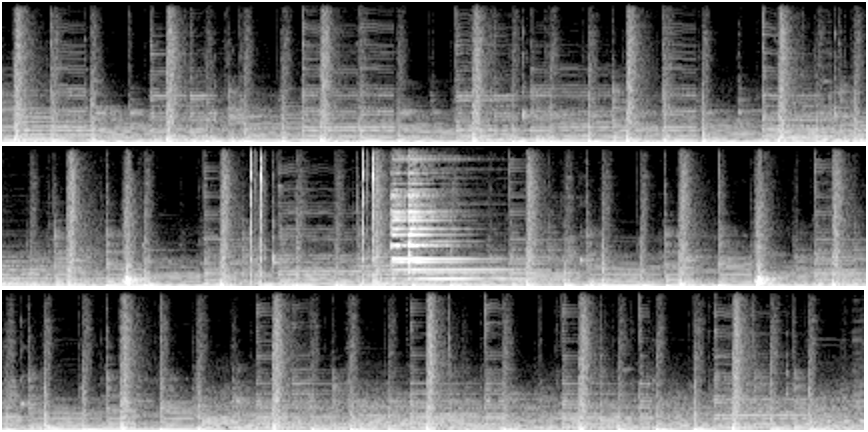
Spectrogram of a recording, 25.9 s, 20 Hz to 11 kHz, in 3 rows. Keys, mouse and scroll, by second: 0.4 [, 0.6 [, 0.8 [, 0.9-3.0 drag, 3.0 [, 3.2 click, 3.9 ctrl+z, 4.6 click, 5.3 click, 7.8 click, 9.8 ctrl+z, 10.8 v, 11.0-13.0 drag, 13.0 right click, 13.6 click, 14.4 ctrl+t, 14.6 scroll down 1, 15.4-16.8 alt+drag, 16.8-18.8 alt+drag, 18.8-20.2 alt+drag, 20.4 click, 21.6-24.4 alt+drag, 24.4 ctrl+t, 25.2-25.9 alt+drag.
